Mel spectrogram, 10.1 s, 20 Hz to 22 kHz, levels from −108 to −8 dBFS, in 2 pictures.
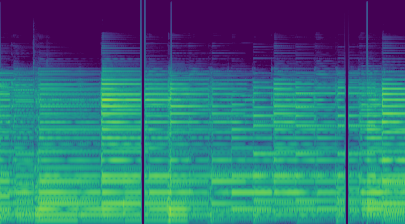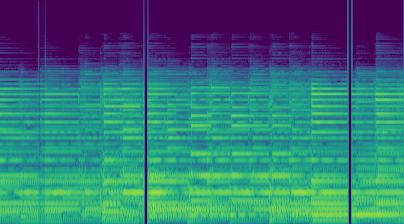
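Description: At 1.76 s the first gap between chunks appears, a 50 ms hole of silence with hard edges on both sides. The same gap returns at 4.31, 6.86 and 9.41 s, after each 2.5 s block of sound. That steady spacing points to audio delivered in chunks, with each chunk starting late or padded at its join. The sound itself is intact but broken at every boundary. On a waveform each gap is a flat near-silent strip, and a spectrogram shows a clean full-height dark vertical band.

From 2.14 s to 4.59 s the level falls abruptly by about 6 dB and stays down. The sound steps back up at the end. The same drop returns briefly from 5.55 to 5.63 s. This is most likely one channel dropping out, so only one channel is still feeding the mono sum. The waveform envelope shrinks to about half height across those spans, and the spectrogram darkens evenly at all frequencies rather than in any one band.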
